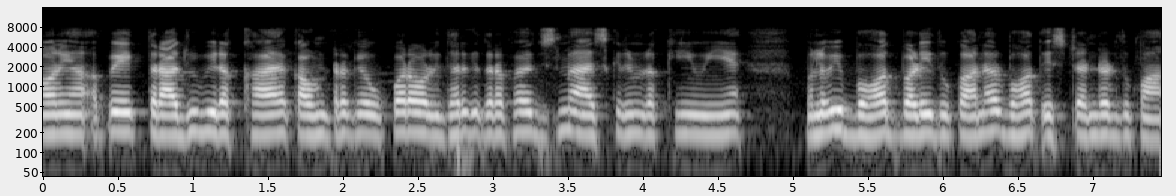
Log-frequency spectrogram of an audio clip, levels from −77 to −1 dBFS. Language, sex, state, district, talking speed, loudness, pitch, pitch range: Hindi, female, Odisha, Nuapada, 250 wpm, -16 LUFS, 190 Hz, 185-195 Hz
